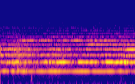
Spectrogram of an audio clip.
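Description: A steady, droning siren-like wail holds one unwavering pitch with bright, buzzy overtones, sustained loudly for the whole stretch with no speech over it.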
